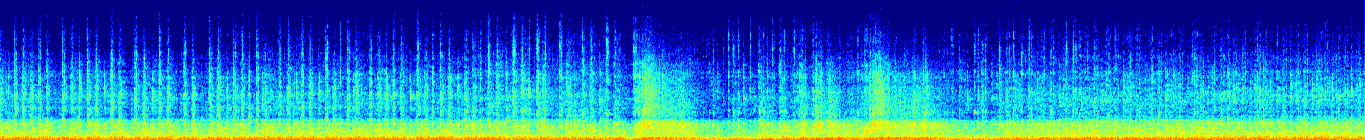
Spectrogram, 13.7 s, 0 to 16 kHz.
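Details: Warm V8 after swapping to a 2-barrel carburetor, vacuum port patched and taped, choke nearly open: steady deep idle rumble wandering slightly in rhythm. Runs smoother now but mixture still sounds a little off; slight smoke noted.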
